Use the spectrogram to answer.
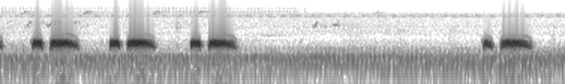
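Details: Spotted dove from Kon Tum giving a good 'thổ' style coo, in a dove-trapping setting. Paired mid-pitched hooting notes, a short note then a longer one, repeated three times with a pause before a fourth pair. Quiet background.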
